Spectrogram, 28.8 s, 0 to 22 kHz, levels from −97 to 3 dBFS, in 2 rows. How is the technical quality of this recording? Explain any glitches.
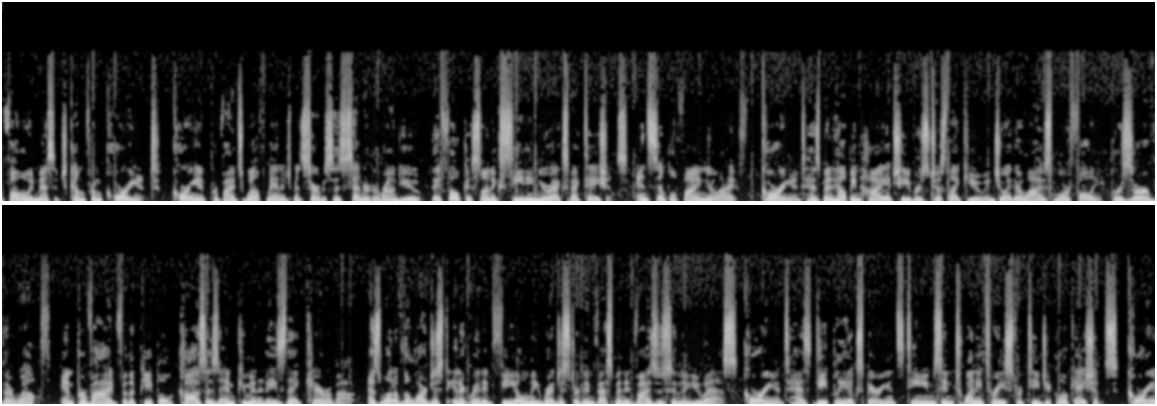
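Not great: the whole clip has overdone noise removal. The denoiser was set too hard, so bands near its noise estimate get gated out, leaving a twinkly near-silent background and taking quiet parts of the voice with them.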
